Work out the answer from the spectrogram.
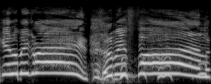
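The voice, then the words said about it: Nicole Byer impression. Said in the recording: “that's my Nicole Byer impression. ... I like it. It was very good.”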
